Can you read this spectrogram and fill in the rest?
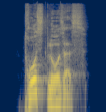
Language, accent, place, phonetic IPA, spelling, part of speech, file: German, Germany, Berlin, [ˈtʁoːstloːzəs], trostloses, adjective, De-trostloses.ogg
- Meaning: strong/mixed nominative/accusative neuter singular of trostlos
